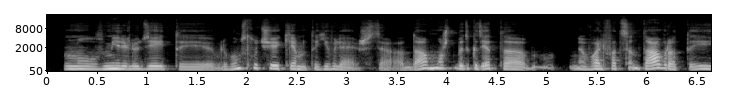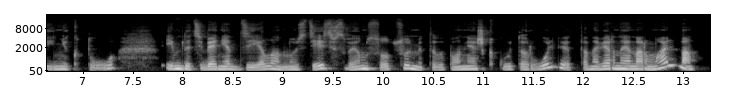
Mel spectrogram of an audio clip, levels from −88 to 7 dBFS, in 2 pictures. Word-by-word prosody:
Ну, 185 -1 +1
в 175 - -5
мире 190 -1 +6
людей 180 +1 +1
ты 80 - -5
в - - -10
любом 180 +7 0
случае 225 -2 +1
кем-то 185 -4 -2
являешься. 175 0 -5
А, - - -7
да 225 - +1
может 225 0 +3
быть, 195 0 0
где-то 210 +1 0 0.4
в 180 -2 -4
Альфа-Центавра 195 +1 +3
ты 180 +2 -2
никто, 220 +6 -4 0.5
им 195 0 +5
до 180 - +3
тебя 175 -1 +1
нет 175 -1 0
дела, 165 +5 -1
но 165 0 -1
здесь, 200 +7 -1
в - - -9
своём 195 0 +1
социуме, 195 -2 -1
ты 150 - -9
выполняешь 175 +4 -1
какую-то 175 -1 -6
роль, 220 - -1
это, 235 -9 -4
наверное, 190 +2 +3
нормально? 180 - +2
185 Hz, 165 wpm, -22 LUFS, 170-205 Hz, 0.5 s, мире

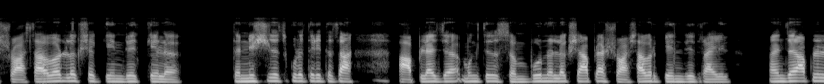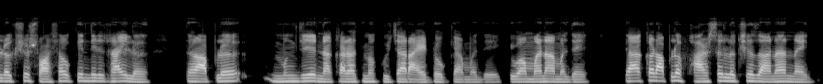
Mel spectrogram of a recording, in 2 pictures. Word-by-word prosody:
श्वासावर 130 +6 +2
लक्ष 155 -1 -2
केंद्रित 135 -1 -2
केलं, 120 -4 -1 0.6
तर - - 0
निश्चितच 145 +2 +1
कुठेतरी 150 -1 -2
त्याचा 135 -2 +3 0.6
आपल्या 135 +4 +3
ज्या 140 +1 -1
मग 140 0 -3
त्याचं 145 -1 -1
संपूर्ण 130 +4 -2
लक्ष 140 0 -1
आपल्या 135 +2 +3
श्वासावर 125 +4 +1
केंद्रित 130 -1 -3
राहील 120 0 -1 0.5
अन् 140 +1 +1
जर 150 +2 +4
आपलं 155 +1 +2
लक्ष 145 +3 -3
श्वासावर 130 +4 +1
केंद्रित 150 -2 -1
राहिलं 140 -4 +2 0.4
तर 140 - -1
आपलं 145 +4 +3 0.4
मग 140 +1 -1
जे 150 +2 +4
नकारात्मक 130 0 0
विचार 125 0 +1
आहे 115 -1 +5
डोक्यामध्ये 115 -1 -6
किंवा 125 0 +1
मनामध्ये, 125 -2 +1 0.4
त्याकडे 155 +4 +3
आपलं 175 +2 +2
फारसं 135 +4 +2
लक्ष 155 0 0
जाणार 135 -3 +3
नाही. 120 -3 -1
135 Hz, 150 wpm, -18 LUFS, 125-145 Hz, 0.6 s, आहे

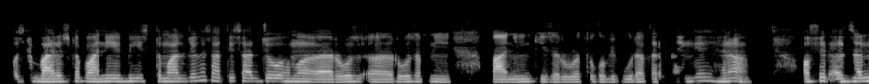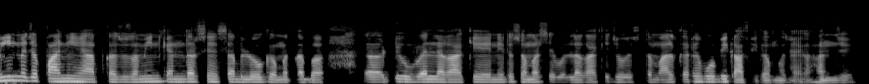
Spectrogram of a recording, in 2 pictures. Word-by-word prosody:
उससे 140 +3 -6
बारिश 130 +1 +7
का 155 - +1
पानी 140 +1 +5
भी 145 +1 -1
इस्तेमाल 140 -1 +1
हो 140 - -9
जाएगा, 165 +4 -4
साथ 165 -4 -2
ही 155 - -4
साथ 150 -2 0
जो 150 -1 +3
हम 135 -1 0
अ, 120 -2 +5
रोज़ 130 +1 +2
अ, 125 -1 +1
रोज़ 130 +1 0
अपनी 130 -1 -4 0.4
पानी 120 +1 +6
की 130 - -2
ज़रूरतों 120 +2 -3
को 130 - -1
भी 125 - -6
पूरा 130 +1 -2
कर 130 - -2
पाएँगे, 140 +5 -7 0.2
है 135 - +2
ना? 145 -6 +2 0.6
और 135 - +6
फिर 165 -1 0 0.3
ज़मीन 165 +5 +4
में 180 - +3
जो 165 - +2
पानी 135 -1 +5
है 130 - +3
आपका 120 +1 0
जो 120 0 -5
ज़मीन 130 +2 -1
के - - -2
अंदर 125 +1 +1
से 125 0 -3
सब 125 +1 -2
लोग 115 0 -1
मतलब 115 0 -3
अ, 110 - 0 0.5
ट्यूबवेल 120 +1 0
लगा 115 -1 +3
के, 115 -1 -2
नहीं 115 0 -5
तो 120 - -6
समर्सिबल 115 -1 -5
लगा 110 0 -2
के - - -12
जो 115 -1 -8
इस्तेमाल 110 0 -4
कर 115 - -5
रहे 130 - -5
हैं, - - -4
वो 125 0 0
भी 130 +1 0
काफ़ी 105 - -3
कम 95 +1 -7
हो 95 - -8
जाएगा। 95 - -11
हाँ 105 - -2
जी। 100 +1 -13
125 Hz, 230 wpm, -24 LUFS, 115-135 Hz, 0.6 s, बारिश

